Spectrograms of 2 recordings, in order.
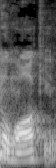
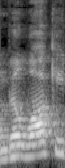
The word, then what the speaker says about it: Milwaukee: You don't pronounce the L.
